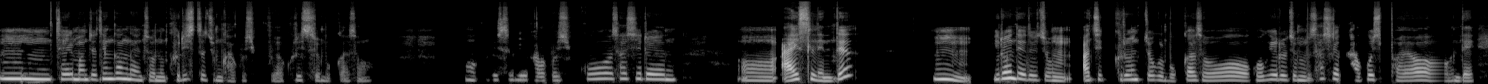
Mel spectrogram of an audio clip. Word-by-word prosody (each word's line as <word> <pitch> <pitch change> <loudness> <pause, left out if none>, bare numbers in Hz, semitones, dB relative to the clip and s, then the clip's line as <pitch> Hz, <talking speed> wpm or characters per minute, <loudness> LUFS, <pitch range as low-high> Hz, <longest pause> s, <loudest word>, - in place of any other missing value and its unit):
음 255 -2 +6
제일 240 -1 0
먼저 225 -1 +1
생각나는 255 -4 +2
저는 180 -2 -5
그리스도 220 +2 0
좀 190 -3 -6
가고 170 - -14
싶고요, - - -9
그리스를 195 0 0
못 - - -16
가서. - - -11 0.9
어 205 -2 -8
그리스를 205 +1 -5
가고 180 +1 -10
싶고 255 +7 -4
사실은 250 -4 0 0.7
어 180 -1 -3
아이슬란드? 230 - +6 0.8
음. 225 -11 +3 0.2
이런 275 +5 +6
데도 230 -5 0
좀 195 -2 -3 0.3
아직 220 +2 +2
그런 220 +1 -1
쪽을 205 -3 -5
못 155 - -11
가서 185 -1 -2
거기를 210 +3 -3
좀 195 -2 -3
사실 255 -1 0 0.2
가고 195 +5 -3
싶어요. 175 -3 -2
근데 160 -1 -5
210 Hz, 300 characters per minute, -25 LUFS, 185-240 Hz, 0.9 s, 음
